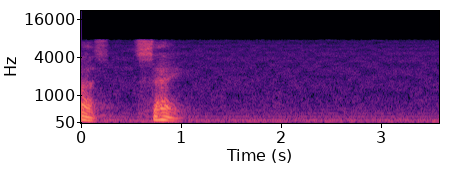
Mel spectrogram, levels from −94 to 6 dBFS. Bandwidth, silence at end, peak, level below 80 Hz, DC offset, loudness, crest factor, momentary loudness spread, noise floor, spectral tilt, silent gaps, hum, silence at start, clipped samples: 8 kHz; 0 s; -4 dBFS; -52 dBFS; under 0.1%; -24 LUFS; 22 dB; 25 LU; -46 dBFS; -6 dB/octave; none; none; 0 s; under 0.1%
